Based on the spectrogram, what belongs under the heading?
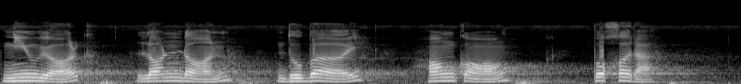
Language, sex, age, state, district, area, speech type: Assamese, male, 30-45, Assam, Sonitpur, rural, spontaneous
